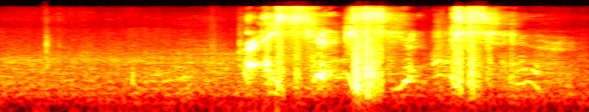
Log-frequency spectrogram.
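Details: Sneezing fit, first in a long time: three loud sneezes in quick succession after a quiet lead-in.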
